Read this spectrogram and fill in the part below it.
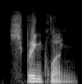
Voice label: "sprinkling", American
